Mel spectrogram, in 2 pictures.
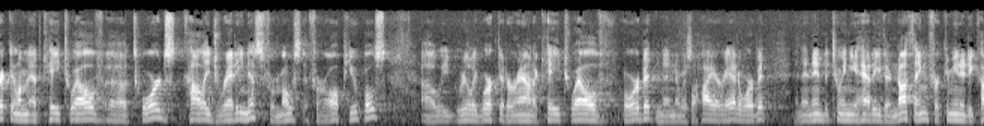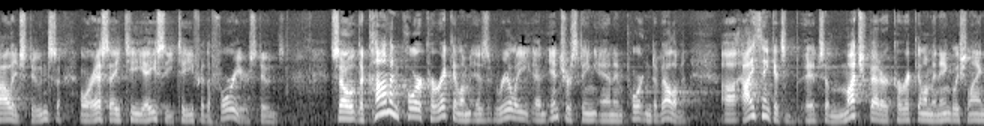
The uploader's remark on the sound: respond to audience questions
